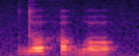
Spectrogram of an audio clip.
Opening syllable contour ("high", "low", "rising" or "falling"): high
